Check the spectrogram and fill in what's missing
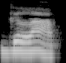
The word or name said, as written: gelap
